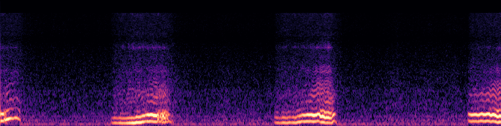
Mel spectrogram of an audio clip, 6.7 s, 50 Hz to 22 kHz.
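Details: Sleeping cat snoring while dreaming in REM sleep: slow, even cycles with a soft rising groan on each breath, about 27 a minute, and quiet pauses between.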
